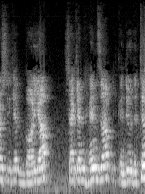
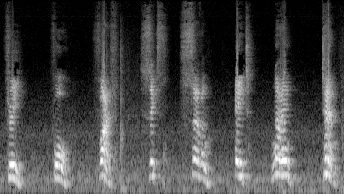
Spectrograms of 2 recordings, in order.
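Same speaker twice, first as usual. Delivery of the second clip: straining count; 5 semitones higher, much slower than usual. Real, not acted. Straining through plank count.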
